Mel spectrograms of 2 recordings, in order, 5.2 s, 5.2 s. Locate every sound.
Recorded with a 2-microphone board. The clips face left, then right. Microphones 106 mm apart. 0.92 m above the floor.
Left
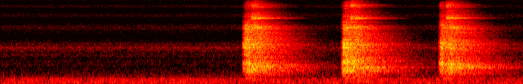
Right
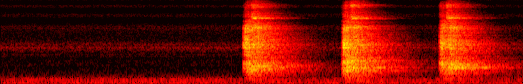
2.4 s a rattle: 15° left (ahead or behind), 1.1 m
